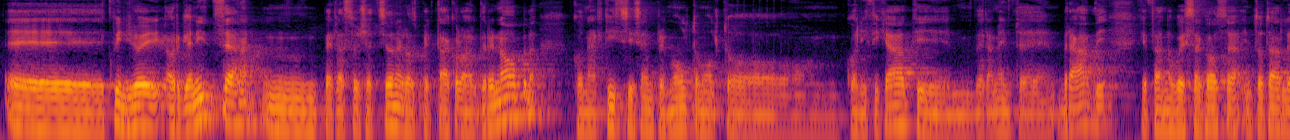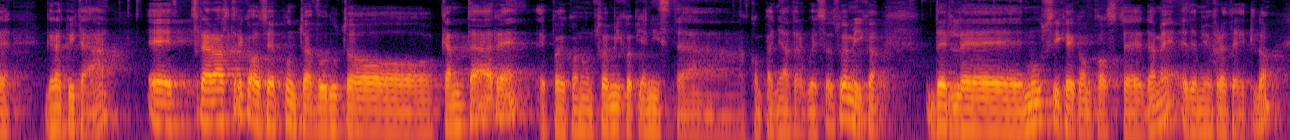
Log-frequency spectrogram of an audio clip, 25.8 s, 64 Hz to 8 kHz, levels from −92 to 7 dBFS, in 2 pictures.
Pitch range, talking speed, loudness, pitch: 85-100 Hz, 130 wpm, -21 LUFS, 90 Hz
